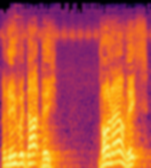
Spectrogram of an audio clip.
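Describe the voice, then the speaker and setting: A man's voice: sits high, expressive, moderate pace, a bit bright, husky, full character voice. An actor playing a grim, vengeful young swordsman in a video game, blunt and threatening. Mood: vengeful threat. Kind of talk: dramatic video game acting. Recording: music underneath the dialogue.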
